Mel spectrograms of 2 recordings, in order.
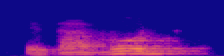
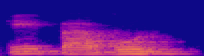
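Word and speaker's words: كتابٌ: be bnya menjadi bu karena dia pakai domah kemudian dikasih Nun itu namanya menjadi kitabun seperti itu pengucapannya kitabun kitaban kalau dia pakai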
